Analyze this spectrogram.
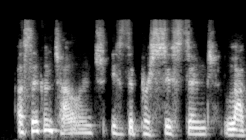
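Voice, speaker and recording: Speaking at a moderate pace in a Spanish accent, a woman shows vocal fry, and the sound is dry and close with no echo. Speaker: NGO director and language rights advocate. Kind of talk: prepared video presentation.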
